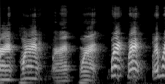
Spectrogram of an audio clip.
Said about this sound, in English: It's a good song. I love the quacking. The quacking. Yes, I was just going to say. I do love the quacking.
